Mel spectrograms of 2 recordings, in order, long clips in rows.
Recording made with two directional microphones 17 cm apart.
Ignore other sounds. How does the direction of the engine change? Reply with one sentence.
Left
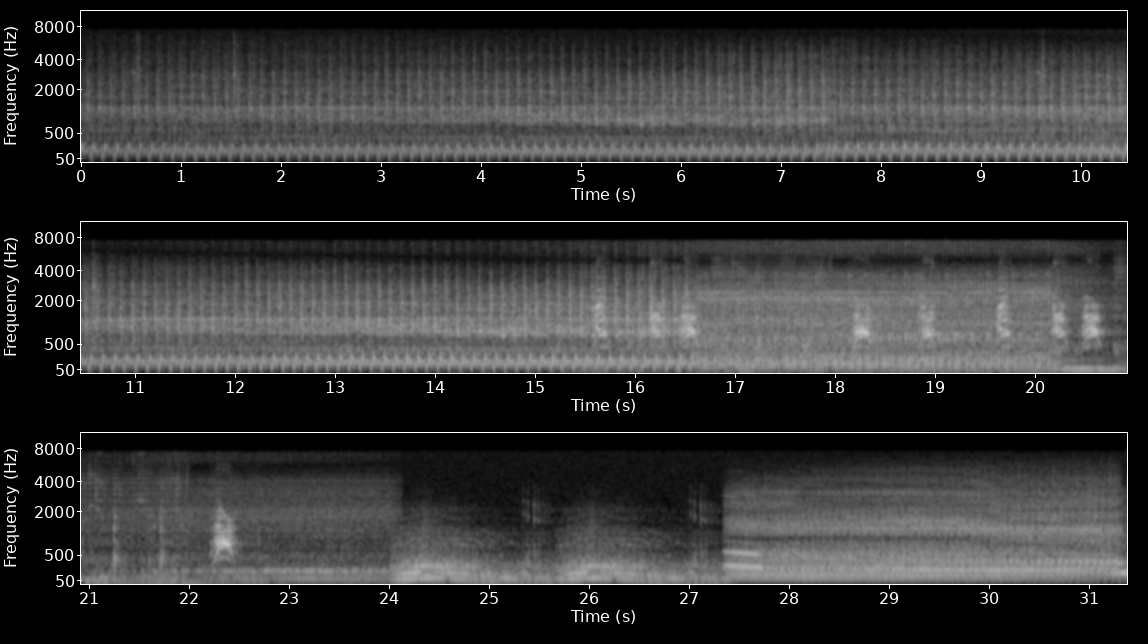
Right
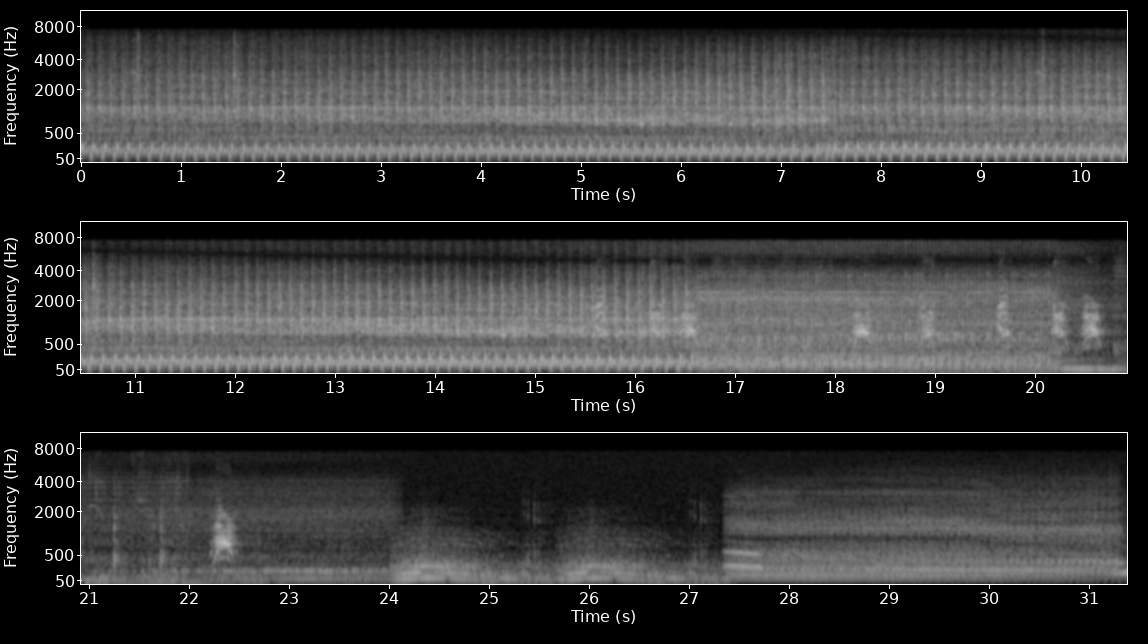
In this clip you hear the engine move from right to left.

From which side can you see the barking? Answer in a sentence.
In this clip you hear the barking on the left.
